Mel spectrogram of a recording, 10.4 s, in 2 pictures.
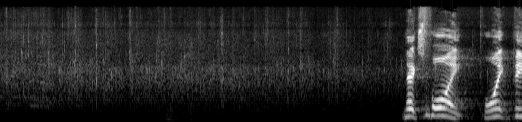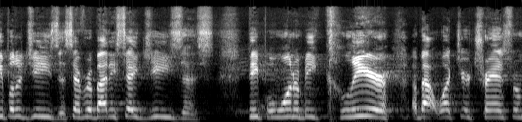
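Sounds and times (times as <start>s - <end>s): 
audience applauding in praise: 0.0s - 4.0s
speech: 4.0s - 10.4s.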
